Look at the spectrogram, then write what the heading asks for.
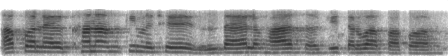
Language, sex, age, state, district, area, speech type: Maithili, female, 30-45, Bihar, Darbhanga, rural, conversation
